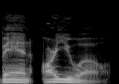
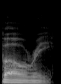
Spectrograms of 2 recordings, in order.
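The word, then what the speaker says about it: prajna: It's not pronounced ban ruo. It's pronounced boi.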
